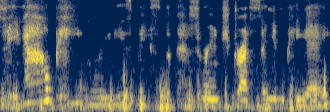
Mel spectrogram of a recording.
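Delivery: speaking in a whisper. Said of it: "so I'm gonna whisper it".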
